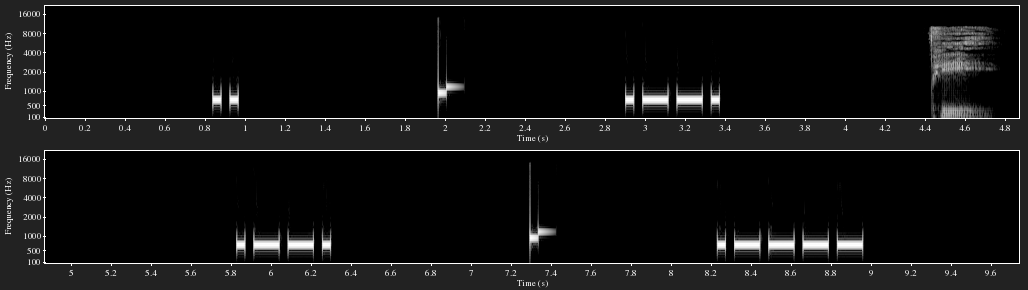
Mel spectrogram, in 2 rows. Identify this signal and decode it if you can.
Morse code, heard as a keyed tone, about 28 wpm, 700 Hz. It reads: I P P 1
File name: Single-Letter-Number-28wpm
